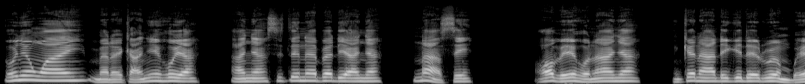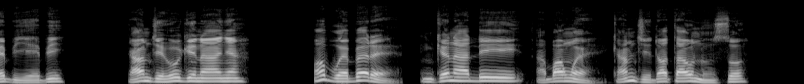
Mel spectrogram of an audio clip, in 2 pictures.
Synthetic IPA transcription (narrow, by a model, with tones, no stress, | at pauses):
o˦ɲe˦ŋʷa˨ɲɪ˦me˨ɾe˨ka˨ɲɪ˦ɦʊ˦ja˦ | a˦ɲa˦si˦t̬e˦ne˦be˦dɪ˨a˦ɲa˦ | na˨a˨sɪ˦ | ɔ˦bɪ˨ɪ˦ɦʊ˨na˦ɲa˦ | ŋ̩˨ke˦na˨a˨dɪ˦ɡɪ˦de˦ɾu˦o˦ŋ͡m̩˨ɡ͡be˨e˦bḭ˨e˨bi˦ | ka˨m̩˦d͡ʒi˨ɦʊ˦ɡɪ˦na˦ɲa˦ | ɔ˦bʊ˨e˨be˦ɾḛ˨ | ŋ̩˨ke˦na˨dɪ˦ɣɪ˦a˨ɡ͡ba˦ŋʷe˨ka˨m̩˦d͡ʒɪ˨dɔ˦ta˦u˦nu˨n̩˨so˦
